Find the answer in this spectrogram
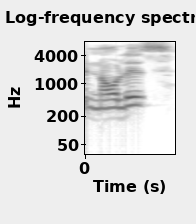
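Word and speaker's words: knowledge: देखिए नेक्स्ट आपका है नॉलेज नॉलेज में लिखने आता है आपको नो लिख लीजिए इसके बाद एल ई डी जी ई नॉलेज होता है डी साइलेंट है यहां ऐसे ही होता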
